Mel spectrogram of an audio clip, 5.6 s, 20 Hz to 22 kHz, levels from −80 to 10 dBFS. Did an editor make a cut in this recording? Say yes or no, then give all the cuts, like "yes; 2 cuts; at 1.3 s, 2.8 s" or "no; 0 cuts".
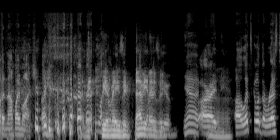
yes; 3 cuts; at 2.0 s, 2.9 s, 3.9 s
